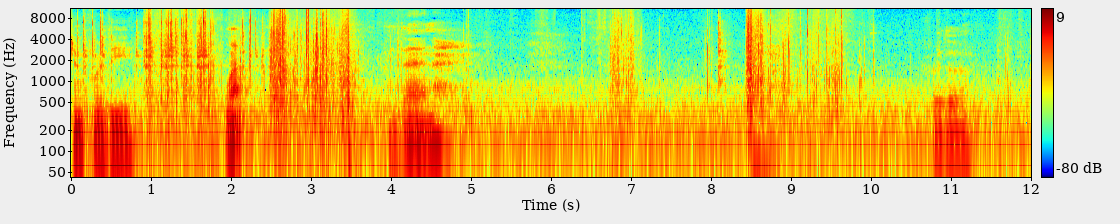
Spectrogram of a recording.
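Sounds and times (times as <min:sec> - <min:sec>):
plastic sheet crinkling: 0:01.0 - 0:03.8, 0:06.6 - 0:10.1.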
